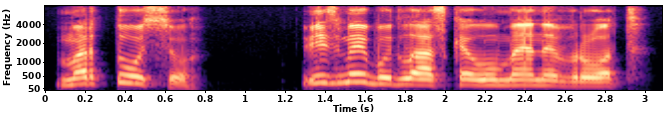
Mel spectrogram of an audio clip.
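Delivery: high, loud parody of a gentle request; exaggerated high-pitched mimicry; mocking mimicry. A narrator's reading. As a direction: ape his tone in a jeering high voice. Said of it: "перекривив його інтонацію наркоман".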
